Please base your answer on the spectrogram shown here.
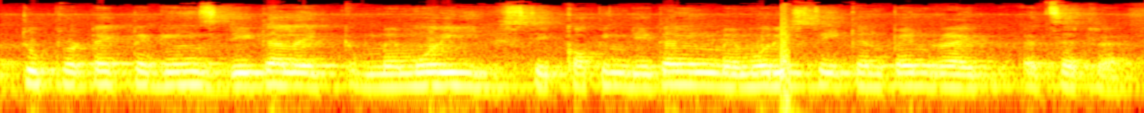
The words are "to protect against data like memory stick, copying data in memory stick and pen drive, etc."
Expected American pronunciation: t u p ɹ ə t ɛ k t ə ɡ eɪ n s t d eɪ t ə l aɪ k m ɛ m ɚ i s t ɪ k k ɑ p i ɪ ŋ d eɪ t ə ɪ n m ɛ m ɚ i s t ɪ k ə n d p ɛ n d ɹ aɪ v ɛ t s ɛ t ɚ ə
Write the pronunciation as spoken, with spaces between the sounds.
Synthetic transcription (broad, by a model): t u p ɹ ə t ɛ k t ə ɡ eɪ n s t d eɪ t ə l aɪ k m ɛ m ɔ i s t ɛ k k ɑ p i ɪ ŋ d eɪ t ə ɪ n m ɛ m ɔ i s t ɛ k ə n p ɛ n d ɹ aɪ b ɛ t s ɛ t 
